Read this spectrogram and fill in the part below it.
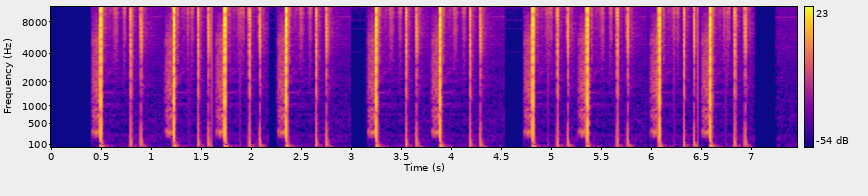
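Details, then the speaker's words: Simulated heart sounds, irregularly irregular, with a sharp three-part quail rhythm: atrial fibrillation with quail rhythm, a sure sign of mitral stenosis. "что вы узнали кроме мерцательной аритмии здесь ещё и ритм перепела верный признак митрального стеноза"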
